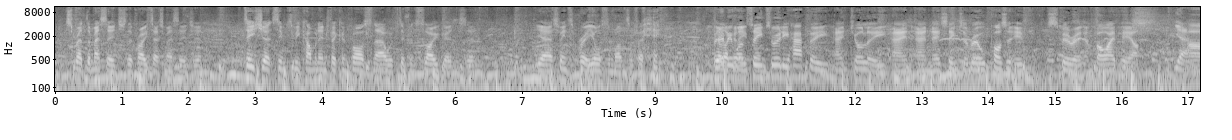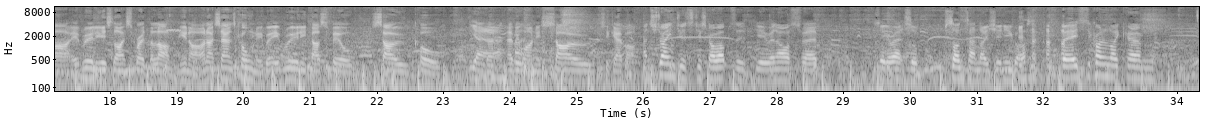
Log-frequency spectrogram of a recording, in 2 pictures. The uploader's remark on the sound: We report live from London as the latest anti lockdown protest makes its way through Oxford Street and eventually concludes at Hyde Park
